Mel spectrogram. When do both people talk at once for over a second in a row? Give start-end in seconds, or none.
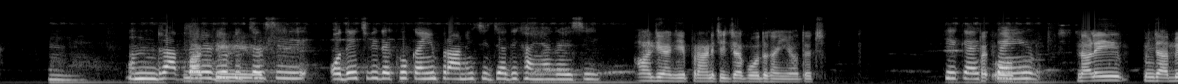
none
